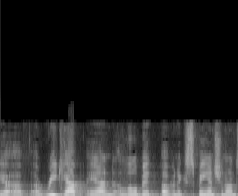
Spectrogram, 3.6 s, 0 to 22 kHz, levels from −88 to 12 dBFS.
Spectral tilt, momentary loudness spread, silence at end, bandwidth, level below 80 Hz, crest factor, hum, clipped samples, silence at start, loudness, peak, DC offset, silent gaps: -6 dB/octave; 8 LU; 0 s; 8.6 kHz; -36 dBFS; 14 dB; none; under 0.1%; 0 s; -15 LUFS; 0 dBFS; under 0.1%; none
